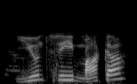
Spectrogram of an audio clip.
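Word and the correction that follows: Unci Maka: is that how you pronounce Mother Earth? Yuntsi Maka? – Unchi Maka. – So besides Unchi Maka.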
